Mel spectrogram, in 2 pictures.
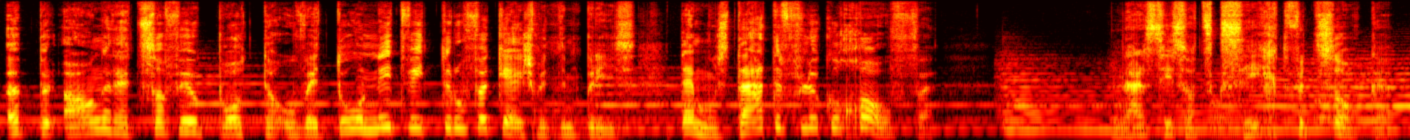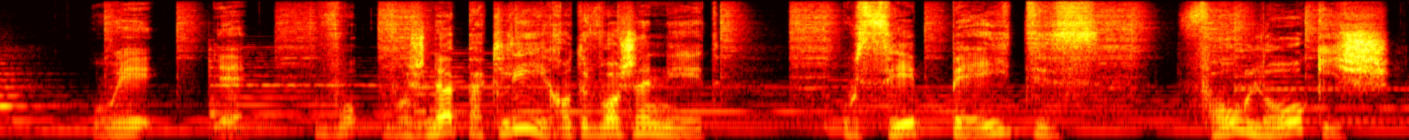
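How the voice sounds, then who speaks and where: A woman's voice: sits low, very animated, moderate pace, over music. A woman playing a cheeky, blunt young boy detective with a Swiss German accent, chiming in casually in a children's radio play. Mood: casual, wry.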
